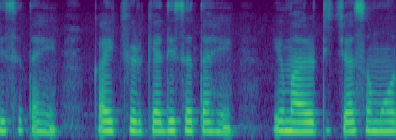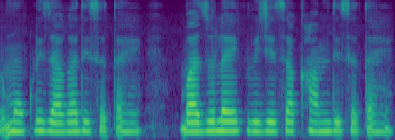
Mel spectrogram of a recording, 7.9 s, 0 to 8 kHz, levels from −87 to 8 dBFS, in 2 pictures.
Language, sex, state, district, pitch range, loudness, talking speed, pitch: Marathi, female, Maharashtra, Solapur, 200-210 Hz, -20 LUFS, 135 wpm, 205 Hz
